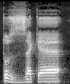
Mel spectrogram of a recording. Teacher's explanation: زا تھوڑا سختی سے ادا کریں، اس کے اوپر تشدید بھی ہے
